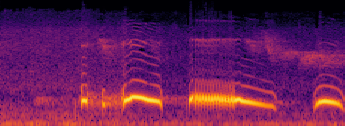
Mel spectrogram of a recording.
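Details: Close, loud spotted dove decoy in Thổ Đồng voice, calling to make other doves coo: stuttered lead-in notes, an arched coo, a long trilled coo gliding down, and a short final coo.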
